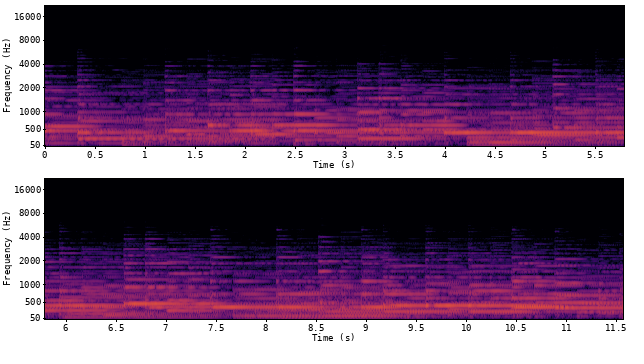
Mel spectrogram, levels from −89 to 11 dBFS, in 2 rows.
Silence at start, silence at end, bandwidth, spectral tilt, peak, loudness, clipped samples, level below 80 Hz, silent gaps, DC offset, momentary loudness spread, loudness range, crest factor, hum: 0 s; 0 s; 5.6 kHz; -6.5 dB/octave; -22 dBFS; -37 LUFS; under 0.1%; -66 dBFS; none; under 0.1%; 5 LU; 2 LU; 14 dB; none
